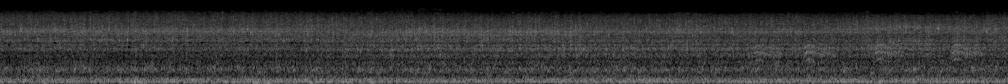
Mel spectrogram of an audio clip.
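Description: Tiered fountain splashing steadily into its basin, an even hiss of falling water with a low rumble beneath.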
